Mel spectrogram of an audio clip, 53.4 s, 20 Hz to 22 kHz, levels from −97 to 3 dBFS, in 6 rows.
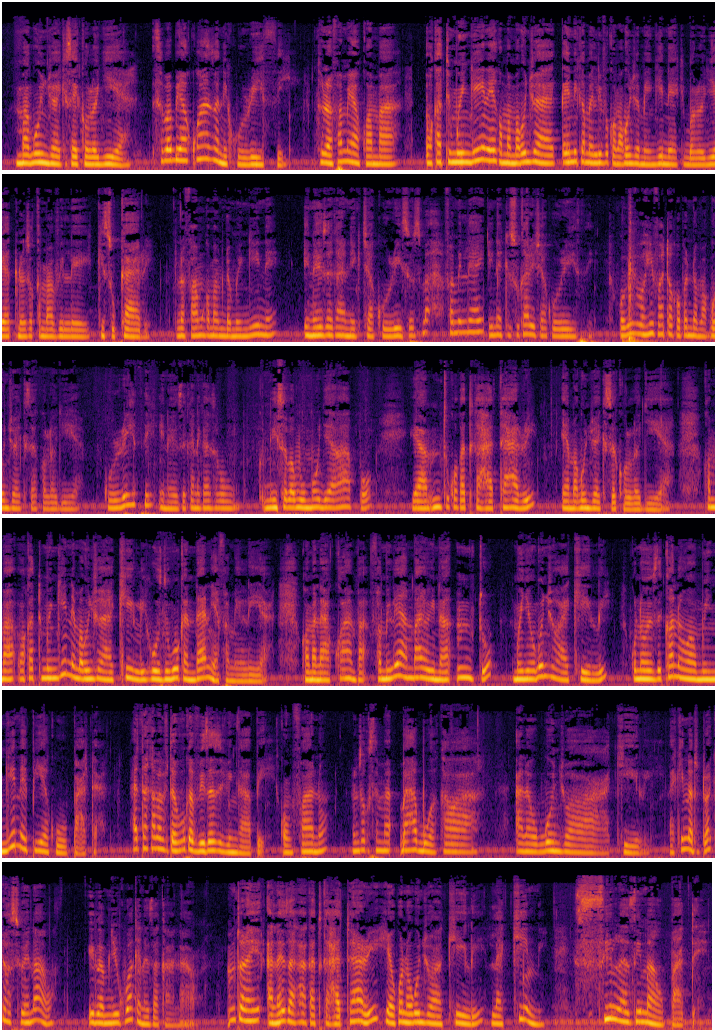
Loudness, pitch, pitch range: -19 LUFS, 195 Hz, 170-215 Hz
